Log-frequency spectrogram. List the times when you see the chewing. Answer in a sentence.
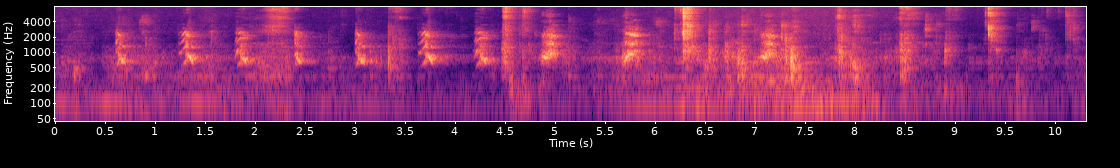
You can hear the chewing from 0.0 to 10.2 s.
